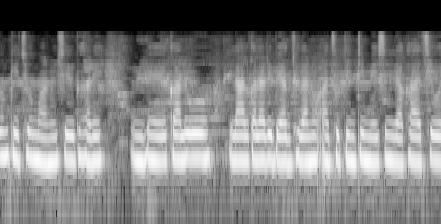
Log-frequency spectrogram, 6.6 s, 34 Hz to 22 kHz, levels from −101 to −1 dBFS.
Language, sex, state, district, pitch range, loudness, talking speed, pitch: Bengali, female, West Bengal, Cooch Behar, 215-230 Hz, -12 LUFS, 155 wpm, 220 Hz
